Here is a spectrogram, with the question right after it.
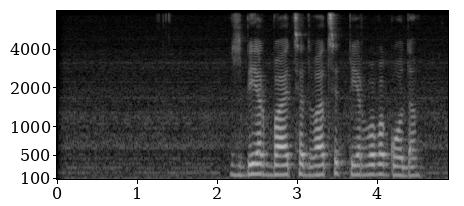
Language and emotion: Russian, neutral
